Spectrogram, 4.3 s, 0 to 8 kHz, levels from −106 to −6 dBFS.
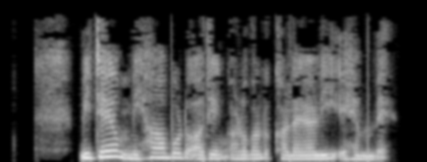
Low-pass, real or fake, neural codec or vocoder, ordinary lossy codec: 7.2 kHz; fake; codec, 24 kHz, 0.9 kbps, WavTokenizer, medium speech release version 1; MP3, 32 kbps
